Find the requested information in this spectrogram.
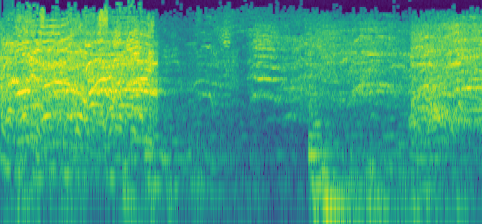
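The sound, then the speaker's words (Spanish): Prisoners screaming over a walkie-talkie: loud, chaotic crowd shouting that drops away midway, then rises again toward the end. “Los prisioneros gritan.”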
